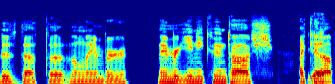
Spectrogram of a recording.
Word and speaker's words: Lamborghini Countach: but Yeah, what is that the the Lambor- Lamborghini Countach? I cannot pronounce it. Maybe you can pronounce the the quarter quarter survival. We'll figure it out. Lamborghini Countach, you said it right.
